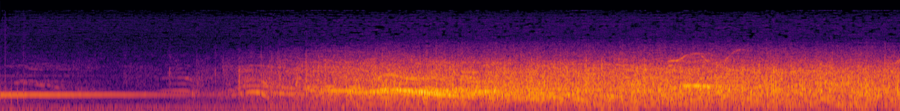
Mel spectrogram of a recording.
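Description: The last chord of an electric guitar dies away. About a second and a half in, a live audience breaks into steady applause with whoops and whistles at the end of the blues number.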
